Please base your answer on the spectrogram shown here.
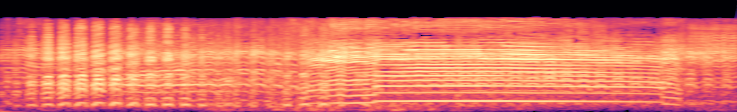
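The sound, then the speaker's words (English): Black-browed albatross breeding colony calls, recorded during a bird survey on Steeple Jason, a remote island in the Falkland Islands in the South Atlantic: a quick run of throaty, pulsing cackles gives way to a loud, drawn-out braying wail held at a steady pitch for a few seconds before breaking off. “Steeple Jason's two peaks rise out of the South Atlantic and are home to the largest breeding colony of black-browed albatrosses in the world.”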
